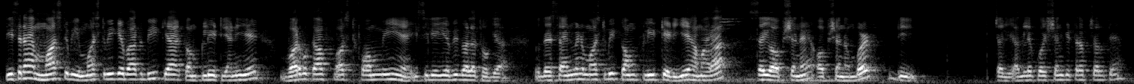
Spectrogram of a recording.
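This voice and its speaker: A man teaching an exam-prep English lesson, asking the viewer questions and answering them, reading English sentences out slowly. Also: fairly high pitch. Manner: repeats key words as questions to the viewer.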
